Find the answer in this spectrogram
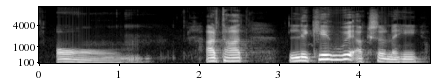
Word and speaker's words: ओम: कई बार हम सुनते हैं कि ओम का उच्चारण 3 अक्षरों से है, ओ, उ, म। नहीं, बल्कि ये ध्वन्यात्मक है, ओम।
